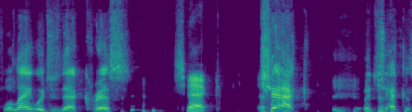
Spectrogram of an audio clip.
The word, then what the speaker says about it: Czech: Czech. Czech. But Czech is spelled C-Z-E-C-H because Petia, the wonderful woman in Chris's life, is from the Czech Republic.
